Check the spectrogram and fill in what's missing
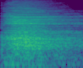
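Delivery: long, airy exhale; heavy release of breath; long sigh. Real, not acted. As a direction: let the breath out audibly after finishing. Coming out of the channeling.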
